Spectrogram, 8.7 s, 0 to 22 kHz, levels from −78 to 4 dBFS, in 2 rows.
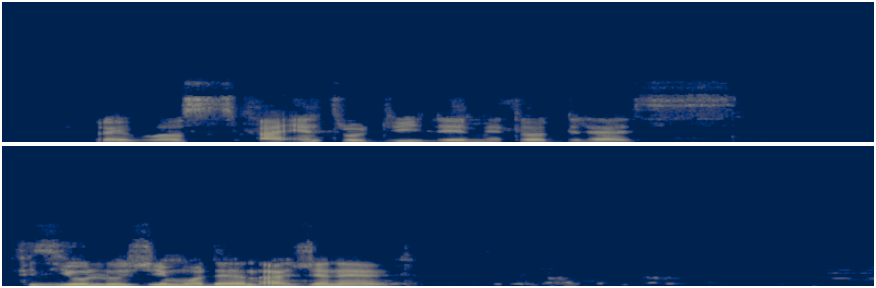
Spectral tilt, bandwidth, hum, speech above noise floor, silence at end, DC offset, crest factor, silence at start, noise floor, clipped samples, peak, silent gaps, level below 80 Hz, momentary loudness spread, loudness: -4 dB/octave; 10 kHz; none; 52 dB; 1.1 s; under 0.1%; 26 dB; 0.5 s; -81 dBFS; under 0.1%; -6 dBFS; none; -66 dBFS; 17 LU; -29 LUFS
